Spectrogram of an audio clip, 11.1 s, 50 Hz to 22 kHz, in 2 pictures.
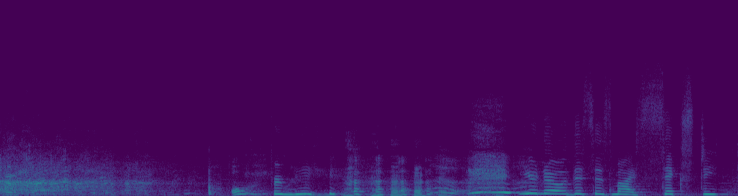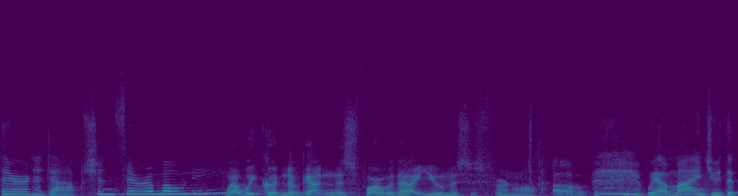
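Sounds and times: studio audience laughter: 0.0s - 1.5s, 2.6s - 4.1s.

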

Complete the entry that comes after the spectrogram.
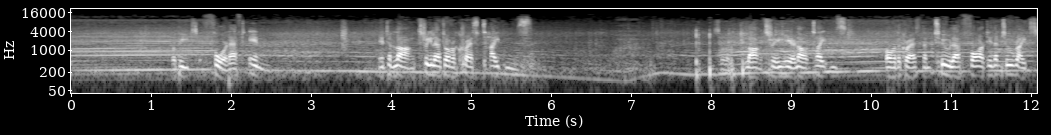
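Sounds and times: car engine revving: 0.0s - 12.0s
sharp knocks: 7.7s - 8.4s.

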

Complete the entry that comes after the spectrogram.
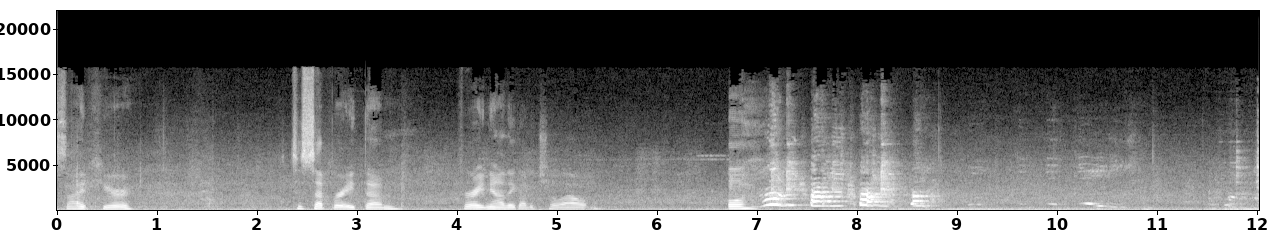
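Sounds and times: dog barking: 7.1s - 8.9s.

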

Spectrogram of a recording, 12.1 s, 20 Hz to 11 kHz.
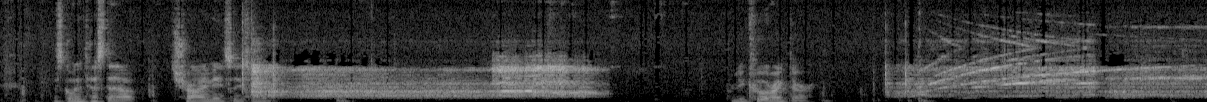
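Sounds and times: toy tank battle sound effect: 2.5s - 6.1s, 8.9s - 12.0s.

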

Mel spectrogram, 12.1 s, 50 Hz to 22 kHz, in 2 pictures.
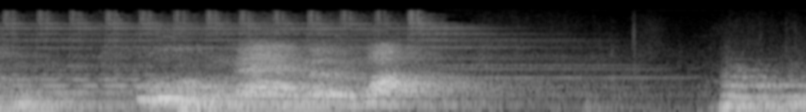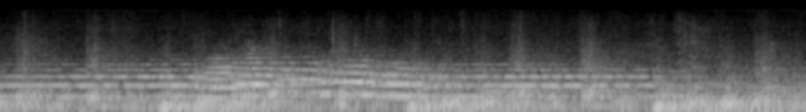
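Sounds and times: orchestra playing: 0.0s - 3.6s, 5.4s - 12.0s
children's choir singing: 0.0s - 3.9s.

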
